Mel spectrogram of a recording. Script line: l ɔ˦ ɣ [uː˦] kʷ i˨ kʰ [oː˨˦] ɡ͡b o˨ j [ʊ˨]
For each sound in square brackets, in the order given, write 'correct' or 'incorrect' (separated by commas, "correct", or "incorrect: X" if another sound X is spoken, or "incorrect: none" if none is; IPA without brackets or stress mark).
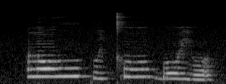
correct, incorrect: oː˦, correct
